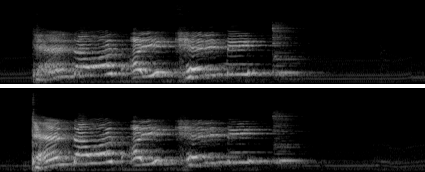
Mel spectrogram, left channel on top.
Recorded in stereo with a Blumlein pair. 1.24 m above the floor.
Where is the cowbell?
35° left, 1.3 m.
